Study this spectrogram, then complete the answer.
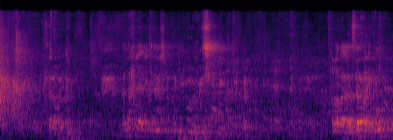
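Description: A man speaks with animation through a microphone and loudspeakers.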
